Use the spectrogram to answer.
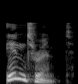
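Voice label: "intrant", English, uk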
